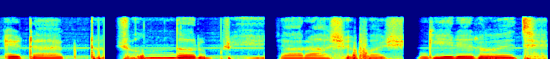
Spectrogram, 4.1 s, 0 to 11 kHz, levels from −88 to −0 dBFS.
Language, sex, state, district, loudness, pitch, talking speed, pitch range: Bengali, female, Odisha, Malkangiri, -15 LUFS, 255 Hz, 115 wpm, 245-275 Hz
